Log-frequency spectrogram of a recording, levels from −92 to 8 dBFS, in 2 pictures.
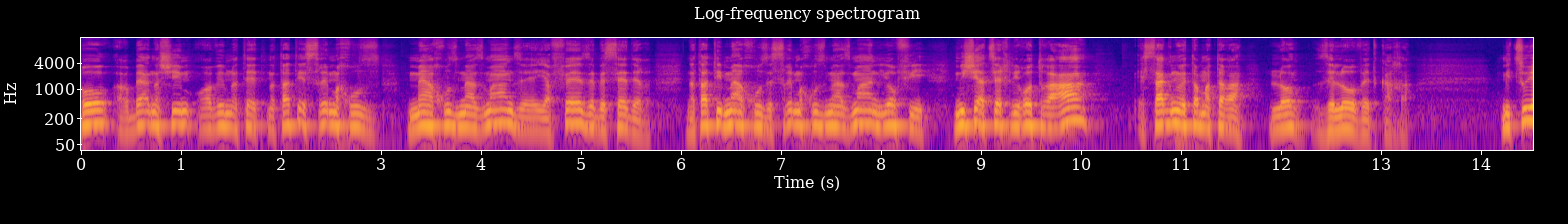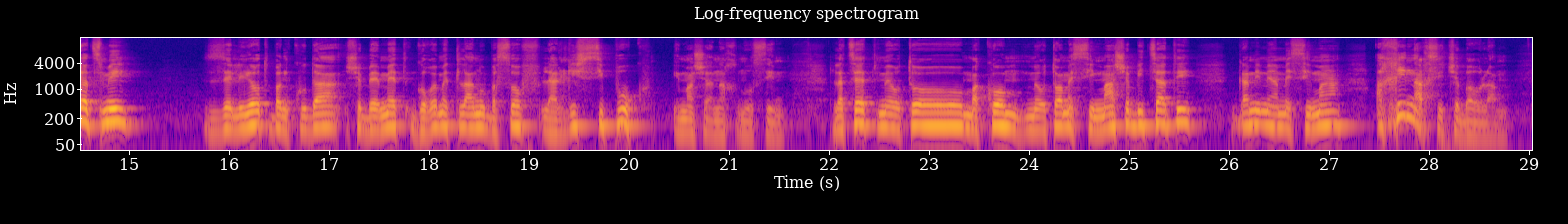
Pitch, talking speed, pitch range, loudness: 135 Hz, 130 wpm, 115-150 Hz, -20 LUFS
